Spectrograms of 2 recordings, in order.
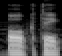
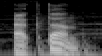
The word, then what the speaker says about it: Oktay: Y una pequeña pero necesaria corrección: es Oktay Kaynarca, no Oktan, como a veces se escribe erróneamente.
